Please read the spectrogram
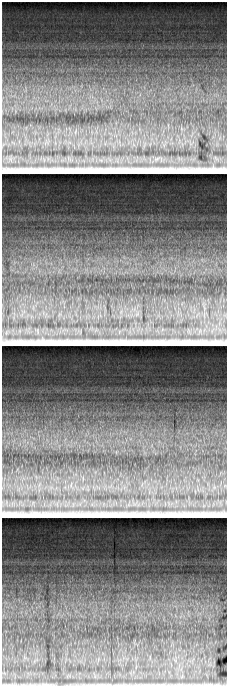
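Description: Bathroom tap running steadily into a sink, with a few small clicks and knocks.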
